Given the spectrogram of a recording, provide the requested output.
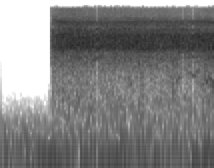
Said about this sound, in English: there's no other noise coming out of the cryo bay except for you can hear the hiss of what looks like coolant that is blasting this cold, cloudy air in through the the ceiling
